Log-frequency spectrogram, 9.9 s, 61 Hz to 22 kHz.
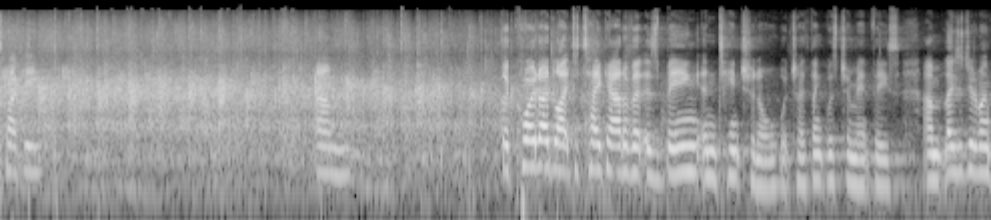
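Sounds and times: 
crowd applauding for a panel's panellists: 0:00.0 - 0:06.3
speech: 0:00.1 - 0:00.7, 0:03.2 - 0:03.7, 0:05.0 - 0:09.9.

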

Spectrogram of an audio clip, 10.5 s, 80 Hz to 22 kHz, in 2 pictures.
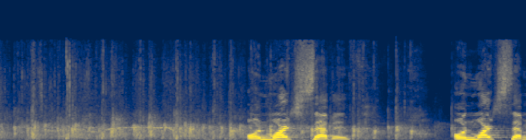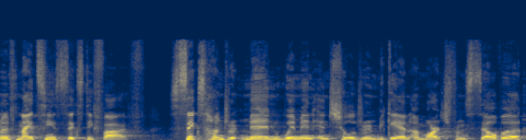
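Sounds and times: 
audience round of applause: 0:00.0 - 0:04.6
speech: 0:02.5 - 0:03.8, 0:04.6 - 0:10.5.

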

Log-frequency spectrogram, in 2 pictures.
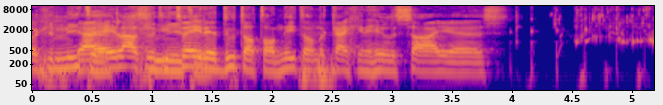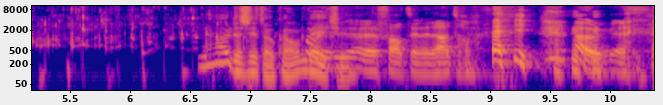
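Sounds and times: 
speech: 0:00.0 - 0:04.0, 0:06.6 - 0:10.3
drips: 0:03.9 - 0:07.5
fizzy drink pouring into a glass: 0:04.0 - 0:07.6
laughter: 0:08.9 - 0:10.3.

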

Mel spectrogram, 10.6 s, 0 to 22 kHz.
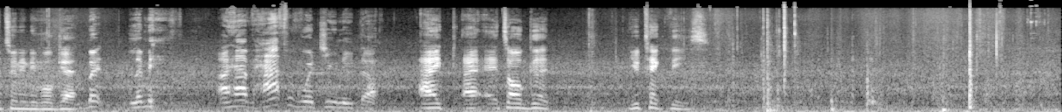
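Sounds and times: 
speech: 0:00.0 - 0:07.3
police cruiser door and seat clunks and clicks: 0:07.2 - 0:10.4
faint rustling: 0:08.1 - 0:10.6.

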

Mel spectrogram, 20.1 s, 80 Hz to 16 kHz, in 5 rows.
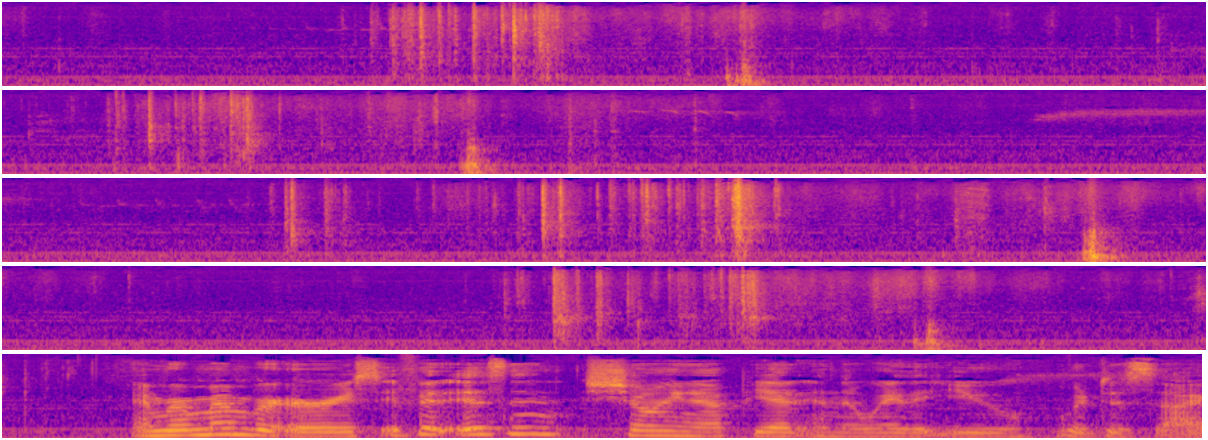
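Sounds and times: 
faint steady hum: 0:00.0 - 0:20.0
deck of cards being shuffled: 0:01.1 - 0:07.1, 0:08.9 - 0:12.6, 0:13.6 - 0:16.5
speech: 0:16.6 - 0:20.0.

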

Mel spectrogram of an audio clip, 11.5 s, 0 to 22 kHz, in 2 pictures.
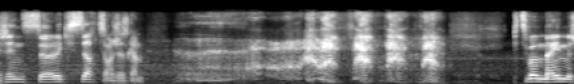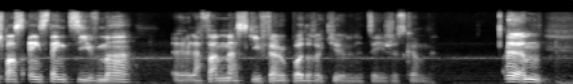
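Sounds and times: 
speech: 0:00.0 - 0:01.6, 0:05.2 - 0:10.2, 0:10.8 - 0:11.4
person imitating wolves and half-human wolf creatures growling and snarling: 0:01.7 - 0:04.6.

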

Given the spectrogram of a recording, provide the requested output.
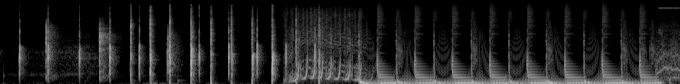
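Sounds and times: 
hands slapping in a high five: 0:00.0 - 0:03.5
loud steady burst of music: 0:02.9 - 0:06.7.

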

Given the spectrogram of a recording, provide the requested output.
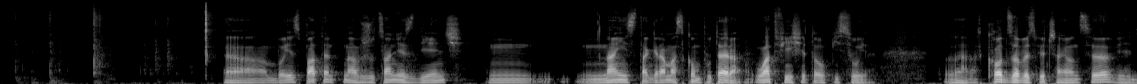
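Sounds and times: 
computer keyboard typing: 0:00.0 - 0:02.0
speech: 0:02.2 - 0:08.8, 0:09.4 - 0:11.3.

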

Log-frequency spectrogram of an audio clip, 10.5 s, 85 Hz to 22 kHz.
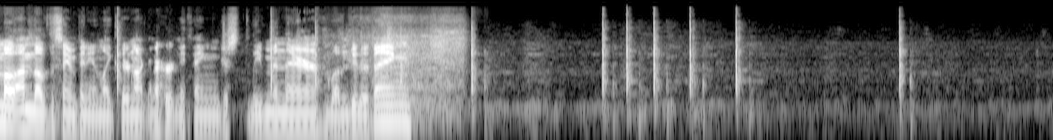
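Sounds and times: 
speech: 0:00.0 - 0:04.6
computer keyboard clicks: 0:06.0 - 0:07.5.

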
